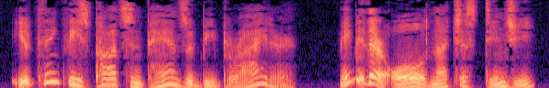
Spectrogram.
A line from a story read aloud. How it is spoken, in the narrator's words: say in a conversationally mild tone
